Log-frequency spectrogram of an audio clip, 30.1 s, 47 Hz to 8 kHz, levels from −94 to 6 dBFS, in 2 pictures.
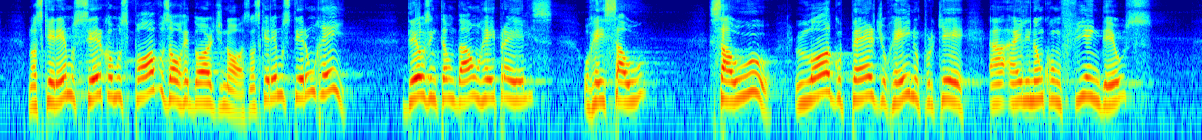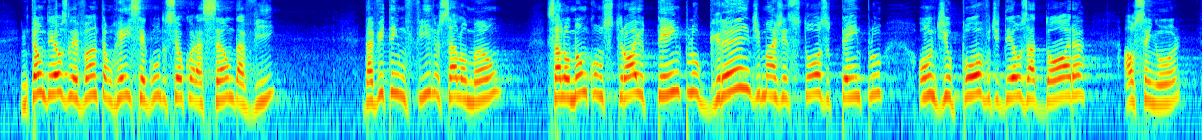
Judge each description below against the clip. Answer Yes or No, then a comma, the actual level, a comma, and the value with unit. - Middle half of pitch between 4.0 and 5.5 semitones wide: No, average, 3.0 semitones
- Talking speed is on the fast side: No, average, 135 wpm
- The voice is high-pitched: Yes, high, 225 Hz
